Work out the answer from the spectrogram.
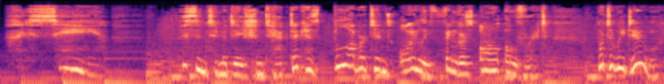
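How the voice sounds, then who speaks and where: Woman playing an earnest, animated lady sleuth. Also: fairly high pitch, normal speed, over music, close to an everyday voice. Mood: concerned, urgent. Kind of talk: comic audio drama acting.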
